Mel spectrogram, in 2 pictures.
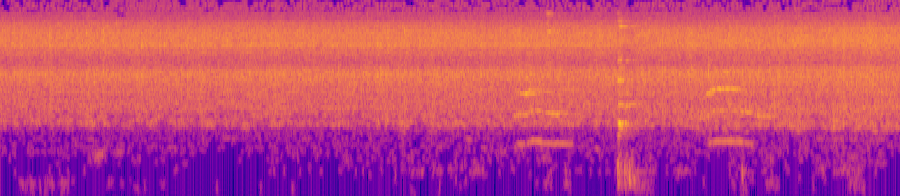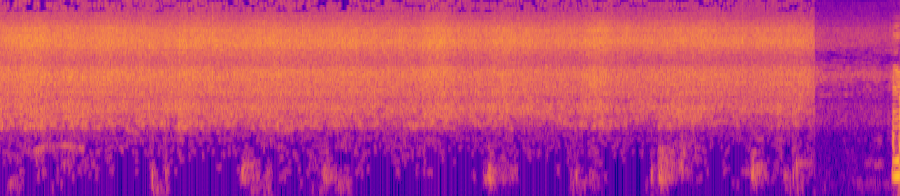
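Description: Shredded vegetables and grated coconut sizzling steadily in a non-stick pan as a wooden spatula stirs them, with soft scrapes and one sharp knock about six seconds in. The sizzle cuts off suddenly near the end.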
